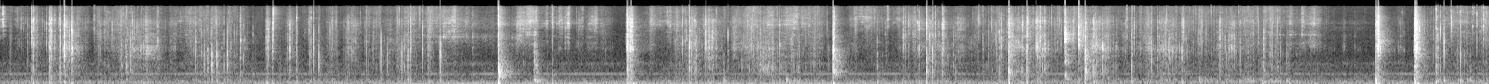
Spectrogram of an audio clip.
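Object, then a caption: Pressed gym chalk block. A solid, palm-sized yellow reformed gym chalk block is broken and crushed by bare hands and fingers into crumbly pieces and powder. Dense, bright crunching and crumbling fill the clip, punctuated by several sharp, short snaps, over a faint steady low hum.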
